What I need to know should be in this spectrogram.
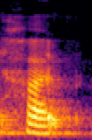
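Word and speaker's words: herb: यहां पर है हब तो यहां पर आप हर्ब यानी कि आधा र बोलना है हब हब ह भी बोल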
